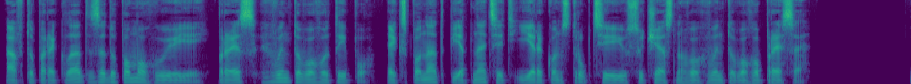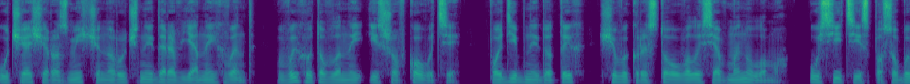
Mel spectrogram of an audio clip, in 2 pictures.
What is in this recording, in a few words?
ukrainian; piestirio me kochlia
